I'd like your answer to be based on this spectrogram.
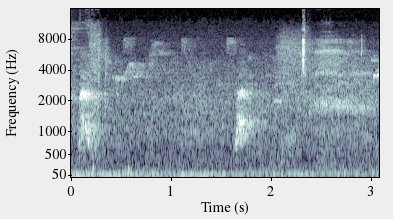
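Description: A dog barks a few times in the background of a quiet indoor morning setting, short faint yaps spaced apart with no talking.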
